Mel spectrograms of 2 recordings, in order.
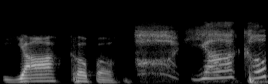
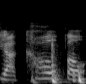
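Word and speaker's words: Iakopo: I pronounced this right is it ikapo or a capo it's ya kopo it has an oh he threw me up i-a-k-o-p-o is how it's but it's your Copo okay for those who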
